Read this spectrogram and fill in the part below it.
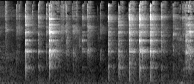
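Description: Utensil clinking and scraping against a bowl while mixing cream cheese, a rhythmic series of sharp taps, close and fairly quiet, with no talking.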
